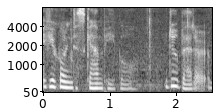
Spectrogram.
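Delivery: coy, seductive, alluring come-hither tone. A player's character leans on the table toward a man and speaks in a seductive tone. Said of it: "very kind of like seductively".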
